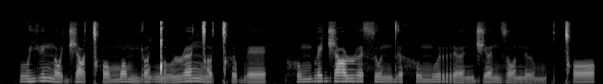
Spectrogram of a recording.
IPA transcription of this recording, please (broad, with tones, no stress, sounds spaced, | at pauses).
ʊ˧ j ɪ˦ n ɔ˨ d͡ʒ ɑ˧ ǀʰ ɔ˨˦ m ɔ˦˨ m j ʌ˧ ŋ͡ǃ ʊ˨ ɹ ɜ˦ ŋ͡ǀ ʌ˨˦ ǀʰ ə˧ b ɛ˧ | h ʊ˧ m b ɛ˦ d͡ʒ ɑ˦ ɹ ə˦ s ʊ˦˨ n d ə˧ h ʊ˧ m ʊ˦ r ɜ˨ n d͡ʒ ɜ˧ n z ɔ˨ n ə˨ m | ǀʰ ɔ˧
